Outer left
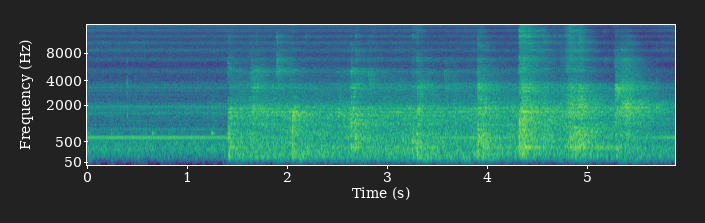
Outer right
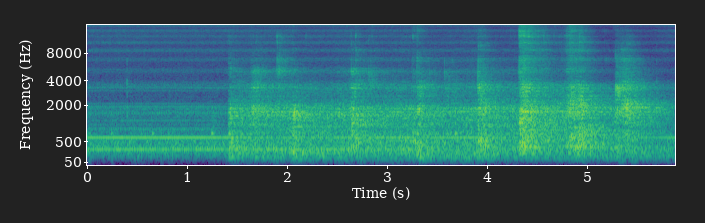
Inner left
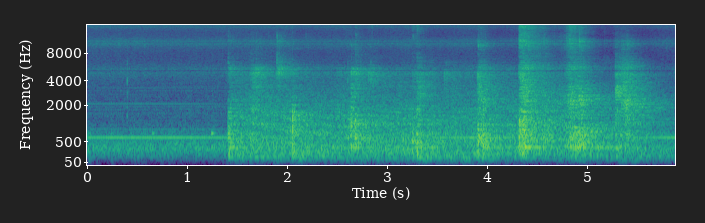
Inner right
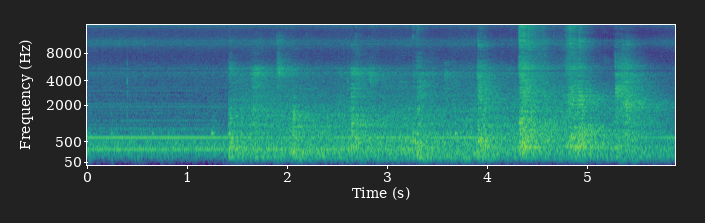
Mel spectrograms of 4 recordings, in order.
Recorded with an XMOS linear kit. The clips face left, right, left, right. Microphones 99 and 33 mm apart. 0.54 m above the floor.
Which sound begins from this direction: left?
Footsteps, at 1.4 s.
